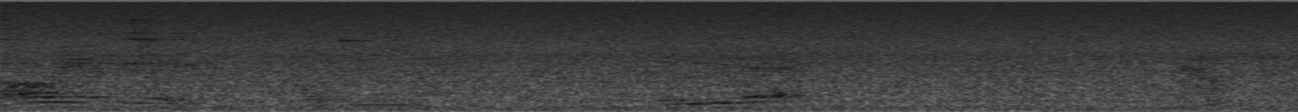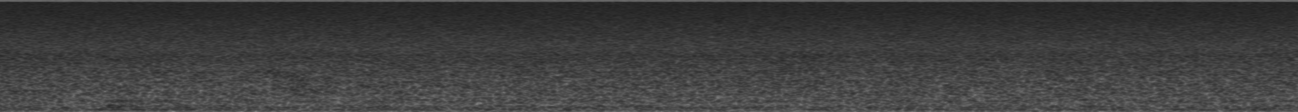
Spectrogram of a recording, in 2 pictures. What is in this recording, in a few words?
Unexplained Low Whisper (Come back) Amplified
